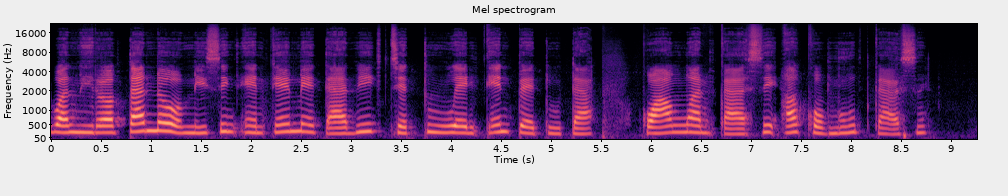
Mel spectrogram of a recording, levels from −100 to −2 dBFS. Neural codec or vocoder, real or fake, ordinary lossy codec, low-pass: codec, 44.1 kHz, 1.7 kbps, Pupu-Codec; fake; none; none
